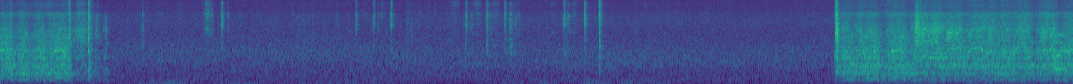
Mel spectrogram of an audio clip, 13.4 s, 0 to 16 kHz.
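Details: 1985 Oldsmobile Cutlass G-body 307 V8, first start in years after a distributor fix restored spark, fuel squirted down the carburetor: catches and roars for a second, dies, fires briefly again; running only on primed fuel.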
